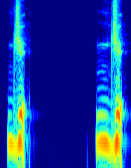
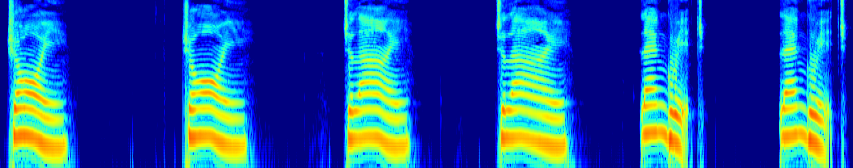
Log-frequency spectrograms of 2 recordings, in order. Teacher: 舌尖和舌端抬高，贴住上齿龈后部形成阻碍，气流冲出阻碍，摩擦成音，口型稍突出，略呈方形，声带振动。 · Term: 破擦音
